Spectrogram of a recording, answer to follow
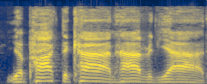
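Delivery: parked the car in Harvard Yard with every r dropped, pahked the cah in Hahvahd Yahd; playful Boston accent. Shown as a demonstration. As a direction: put on a broad Boston accent for the old catchphrase. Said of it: "if you're a native".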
